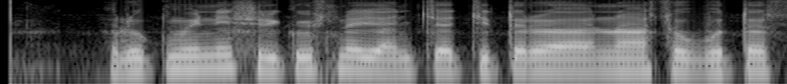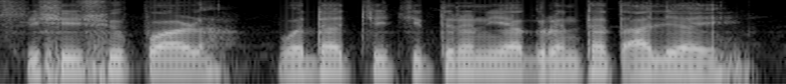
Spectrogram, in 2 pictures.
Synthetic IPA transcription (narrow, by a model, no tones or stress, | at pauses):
ɾukminiːɕɾiːkɾuʂɳəjaɲt͡ɕjat͡ɕit̪ɾanasəbot̪əsiɕiɕupaɭ | ʋəd̪ʱat͡ɕiːt͡ɕit̪ɾənjaɡɾənt̪ʰat̪aliːaɦe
